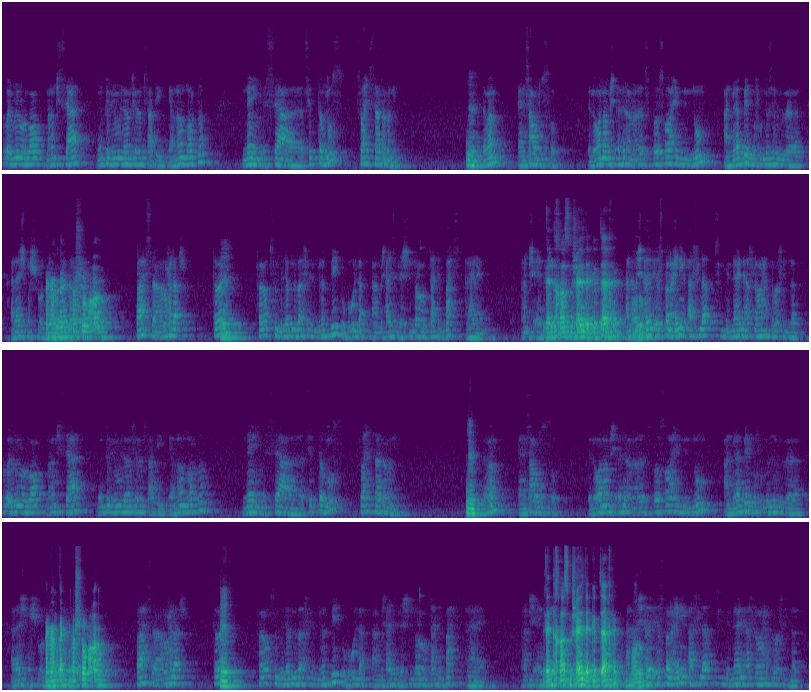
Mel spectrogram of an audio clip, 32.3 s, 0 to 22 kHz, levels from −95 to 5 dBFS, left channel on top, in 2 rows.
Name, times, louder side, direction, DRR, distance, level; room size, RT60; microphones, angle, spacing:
voice 1, 0.0-1.5 1.9-4.1 4.8-6.7 7.1-7.9 9.6-9.9 10.3-11.1 11.7-14.1 14.4-15.9 16.3-17.9 18.8-19.8 20.4-20.7 21.2-25.8 26.5-27.2 28.6-32.0, left 2 dB, 40° left, 6 dB, 0.3 m, -46 dB
voice 2, 17.0-18.1 20.5-20.7 27.0-29.0, right 5 dB, 75° right, 8 dB, 0.3 m, -32 dB
4.5 x 2.1 x 2.3 m, 0.77 s
head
